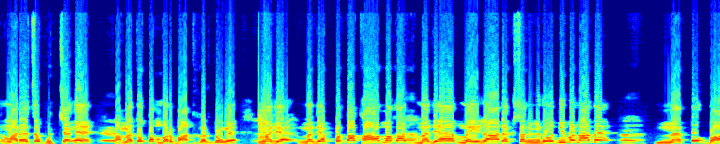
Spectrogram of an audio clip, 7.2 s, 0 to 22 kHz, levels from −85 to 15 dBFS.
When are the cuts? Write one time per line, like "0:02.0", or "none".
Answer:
0:02.6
